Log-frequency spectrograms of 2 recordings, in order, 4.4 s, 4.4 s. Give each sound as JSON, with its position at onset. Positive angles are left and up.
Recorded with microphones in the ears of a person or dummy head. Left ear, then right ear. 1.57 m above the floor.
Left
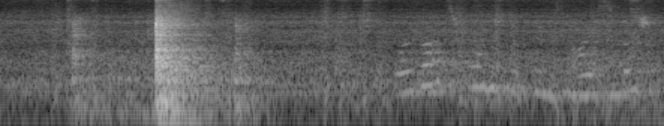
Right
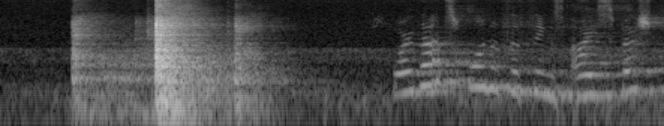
{"t": 0.5, "sound": "a door slam", "side_deg": -20, "distance_m": 2.0}
{"t": 2.6, "sound": "a woman speaking", "side_deg": 0, "distance_m": 2.5}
